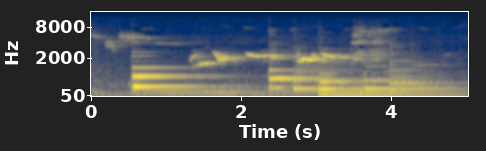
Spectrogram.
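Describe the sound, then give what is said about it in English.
Bright, warbling recorded birdsong trills and chirps over sustained, resonant harp chords that shift every second or so, played for residents at a care home on the outskirts of Peterborough; both fairly loud, with no talking. “listening to a combination of his bird song and his harp music.”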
